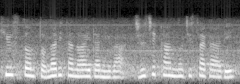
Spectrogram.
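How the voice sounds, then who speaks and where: A woman flight attendant making a polite, formal plane cabin announcement over the cabin loudspeaker. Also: fairly high pitch, steady tone, very fast, lo-fi sound, noisy background. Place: airplane cabin.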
